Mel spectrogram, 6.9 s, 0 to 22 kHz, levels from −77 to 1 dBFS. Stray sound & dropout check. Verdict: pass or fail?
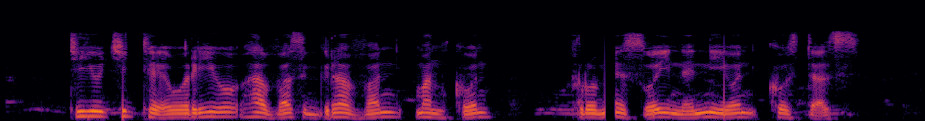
fail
